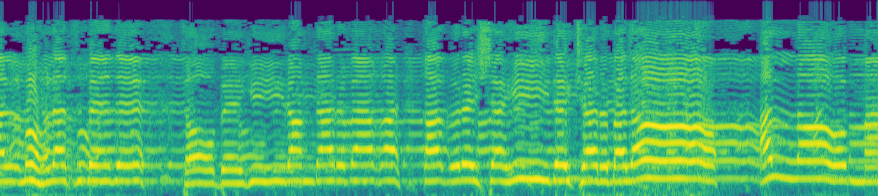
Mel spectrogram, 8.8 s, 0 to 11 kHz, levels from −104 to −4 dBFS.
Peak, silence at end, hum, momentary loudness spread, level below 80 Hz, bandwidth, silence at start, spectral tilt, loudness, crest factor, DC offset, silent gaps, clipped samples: 0 dBFS; 0 s; none; 7 LU; -42 dBFS; 8.6 kHz; 0 s; -3.5 dB/octave; -8 LUFS; 8 dB; under 0.1%; none; 0.6%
